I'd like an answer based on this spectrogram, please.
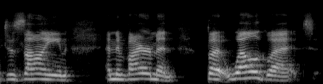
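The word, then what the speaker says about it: Huelgoat: an environment but well gwet um which is spelled like h-u-e-l-g-o-a-t it's it's it's like a breton word um was again one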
